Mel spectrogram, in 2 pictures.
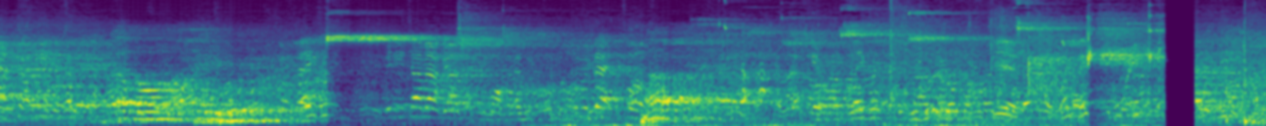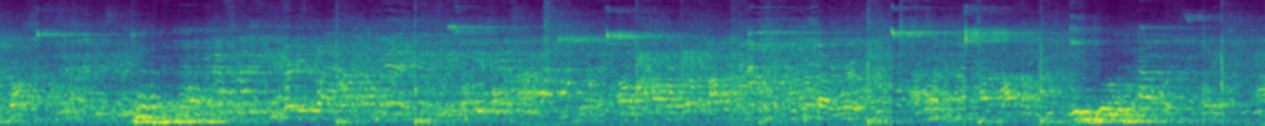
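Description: People chatter in a large echoing gym.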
